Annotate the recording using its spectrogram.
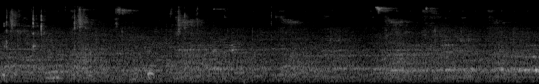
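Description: Sneakers squeak on a mat.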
